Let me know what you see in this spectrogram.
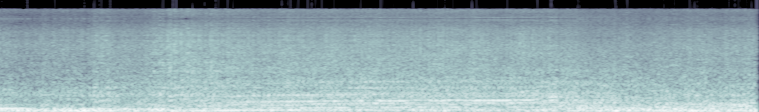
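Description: Demolition derby cars' engines revving together, loud and continuous, with the engine pitch rising and falling as drivers rev up to ram each other.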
